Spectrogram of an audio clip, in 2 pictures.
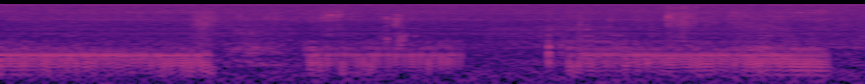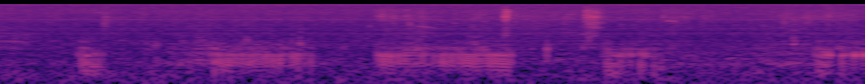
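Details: Young jackals in their Kalahari burrow, harassed by a meerkat, give harsh, buzzy growling bursts, each about a second long, with brief pauses between.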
